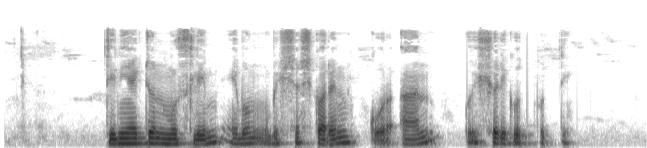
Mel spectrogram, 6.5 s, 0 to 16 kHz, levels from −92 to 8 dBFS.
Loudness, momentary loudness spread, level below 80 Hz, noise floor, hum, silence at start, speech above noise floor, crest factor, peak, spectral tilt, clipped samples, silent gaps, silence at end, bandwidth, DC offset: -19 LUFS; 17 LU; -50 dBFS; -66 dBFS; none; 1.05 s; 48 dB; 18 dB; -2 dBFS; -8 dB/octave; under 0.1%; none; 0.75 s; 7.8 kHz; under 0.1%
